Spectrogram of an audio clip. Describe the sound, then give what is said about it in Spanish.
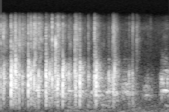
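A burst of people clapping, rapid overlapping hand claps at steady loudness that thin out and fade after a couple of seconds. “Bueno, un aplauso para eso entonces.”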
